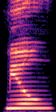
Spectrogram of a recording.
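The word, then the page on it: miu: tone 1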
